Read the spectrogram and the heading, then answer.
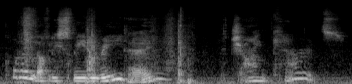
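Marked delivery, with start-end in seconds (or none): none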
